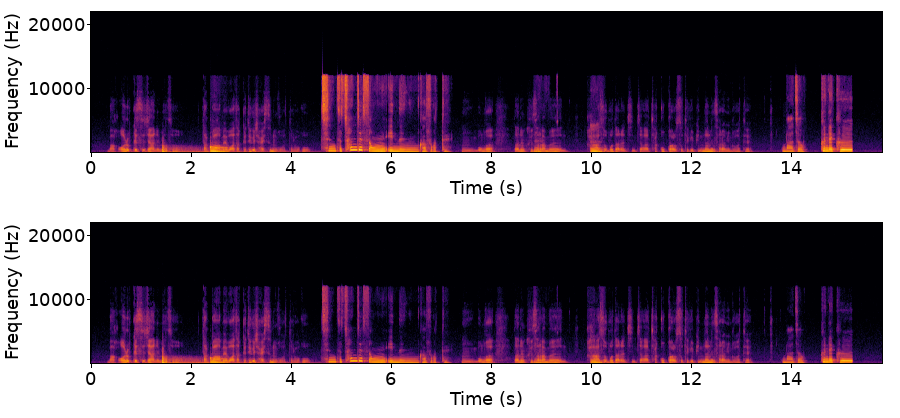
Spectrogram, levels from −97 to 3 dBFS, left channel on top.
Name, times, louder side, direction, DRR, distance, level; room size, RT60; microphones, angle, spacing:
voice 1, 0.3-1.9 2.2-4.4 7.4-9.5 9.9-13.2, right 2 dB, 20° right, 0.7 m, -34 dB
sound 1, 1.4-5.4 6.0-6.1 6.6-6.7 7.1-7.2 8.0-8.1, right 3 dB, 60° right, 0.7 m, -34 dB
voice 2, 2.4-2.8 4.6-7.2 8.9-9.1 10.0-10.3 13.8-14.3 14.6-15.2, left 4 dB, 45° left, 0.5 m, -22 dB
head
